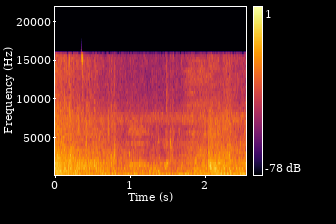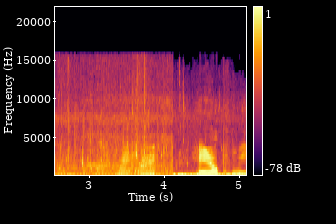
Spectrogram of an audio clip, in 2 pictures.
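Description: Water splashes and churns.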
